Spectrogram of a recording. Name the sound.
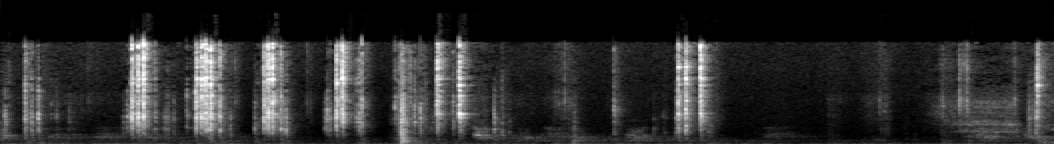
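tightening the alternator nut on a Chevy Blazer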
